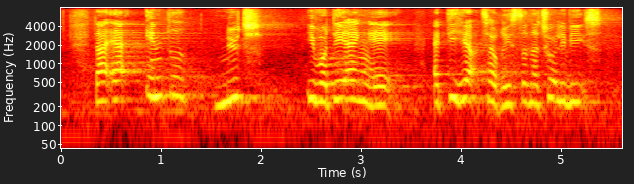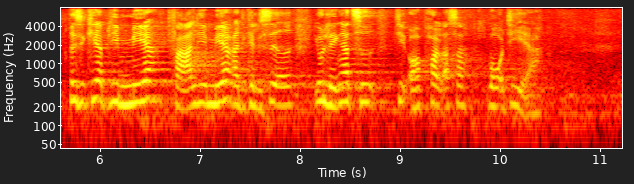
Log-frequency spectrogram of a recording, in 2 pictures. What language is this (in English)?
Danish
